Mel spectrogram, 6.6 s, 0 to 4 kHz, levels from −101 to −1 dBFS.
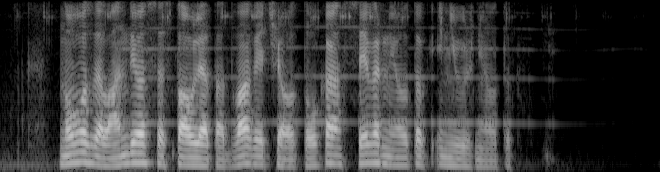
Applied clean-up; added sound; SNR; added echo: neural mask model RNNoise.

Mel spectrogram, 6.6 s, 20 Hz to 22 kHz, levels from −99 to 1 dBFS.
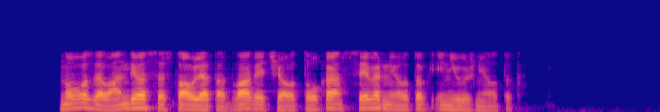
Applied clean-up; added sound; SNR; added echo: neural mask model DeepFilterNet 3.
